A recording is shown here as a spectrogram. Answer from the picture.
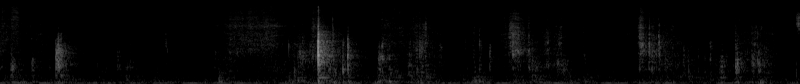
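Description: Printed paper sheets being handled and folded on a table, with soft intermittent rustling and a single sharp tap about three seconds in.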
